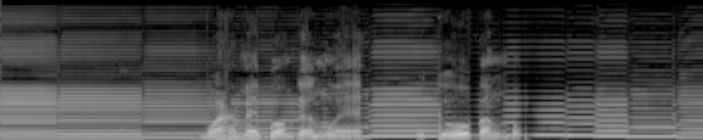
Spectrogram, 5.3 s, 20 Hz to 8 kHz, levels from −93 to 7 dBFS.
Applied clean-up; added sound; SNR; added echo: neural mask model RNNoise.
